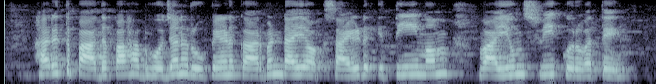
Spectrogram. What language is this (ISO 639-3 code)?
san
